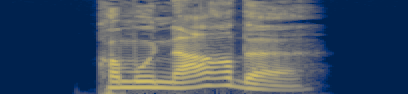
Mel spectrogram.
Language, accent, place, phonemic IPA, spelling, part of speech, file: German, Germany, Berlin, /kɔmuˈnaʁdə/, Kommunarde, noun, De-Kommunarde.ogg
- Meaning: communard; male person living in a (politically motivated) commune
